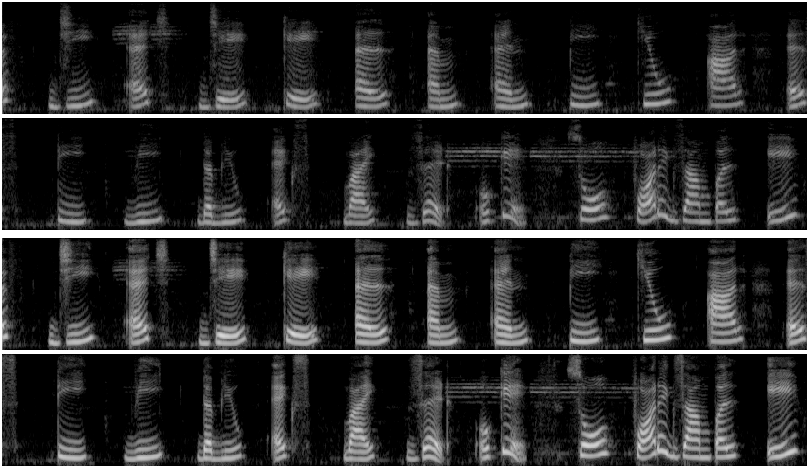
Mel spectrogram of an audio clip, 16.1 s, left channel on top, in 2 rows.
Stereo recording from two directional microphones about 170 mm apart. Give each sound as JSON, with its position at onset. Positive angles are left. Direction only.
{"t": 0.5, "sound": "a woman's voice", "side_deg": -50}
